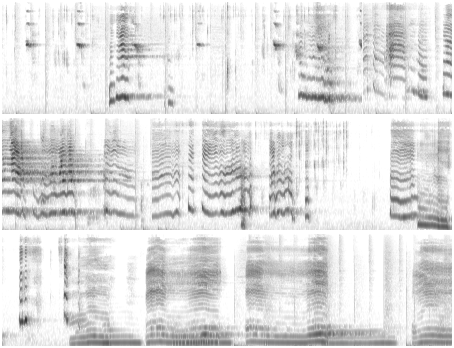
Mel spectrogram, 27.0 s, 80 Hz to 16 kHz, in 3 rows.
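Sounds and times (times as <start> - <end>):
otters squeaky calls: 0.4 - 4.2, 5.2 - 15.5, 20.9 - 25.6, 26.2 - 27.0
low music hum: 21.5 - 27.0.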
